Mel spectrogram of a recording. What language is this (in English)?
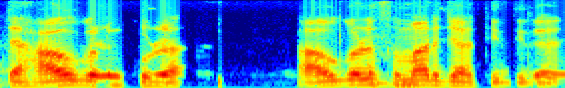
Kannada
